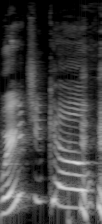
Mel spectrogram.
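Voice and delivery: very high yell. Retelling yelling toward the nurse during a diaper change: imitating own yelling. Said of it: "I'm just yelling in his direction".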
